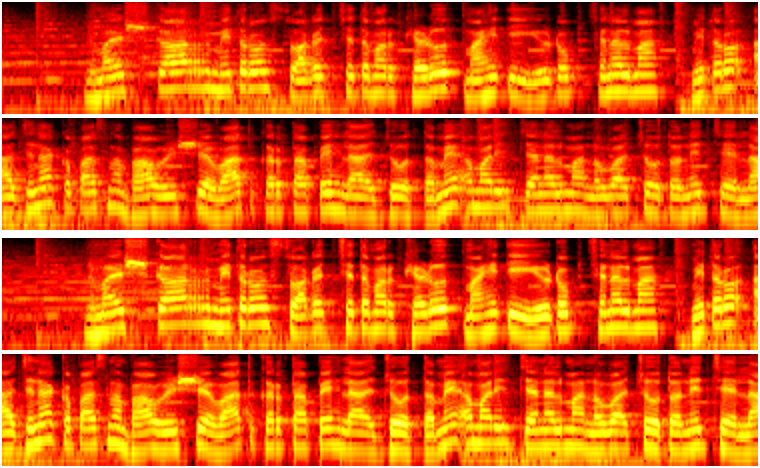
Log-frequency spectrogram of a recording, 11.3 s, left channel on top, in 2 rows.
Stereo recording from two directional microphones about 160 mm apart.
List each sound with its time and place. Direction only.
0.7 s speech: 25° right (ahead or behind)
